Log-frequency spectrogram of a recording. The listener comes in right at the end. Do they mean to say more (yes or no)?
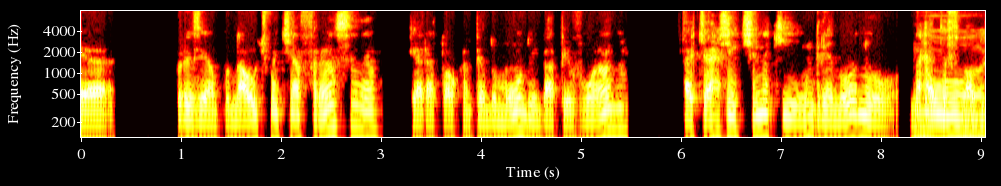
yes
